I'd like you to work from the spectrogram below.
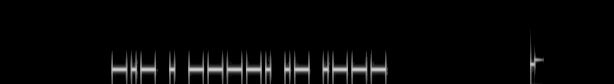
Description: Morse code, heard as a keyed tone, about 25 wpm, 700 Hz. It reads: KE9AJ
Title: NA SOTA Chaser Callsigns 25wpm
